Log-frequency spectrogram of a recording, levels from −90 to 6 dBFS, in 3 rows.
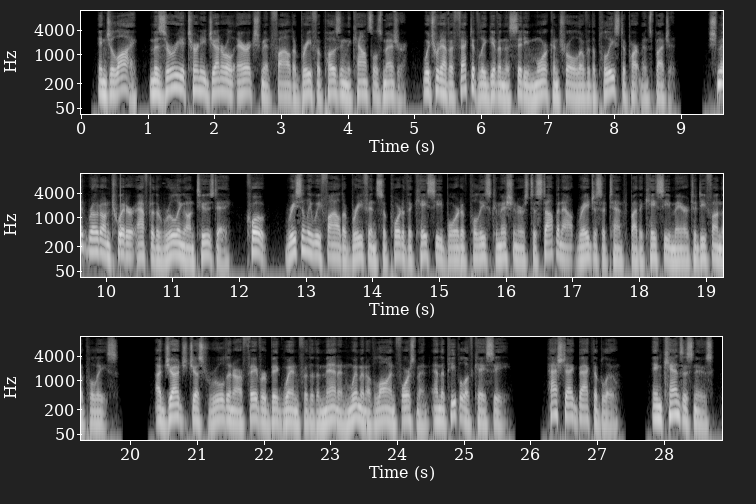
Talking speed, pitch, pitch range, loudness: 195 wpm, 100 Hz, 90-115 Hz, -21 LUFS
